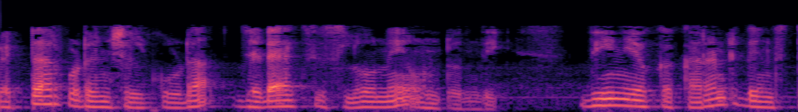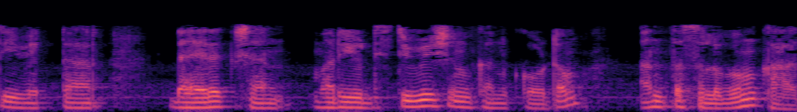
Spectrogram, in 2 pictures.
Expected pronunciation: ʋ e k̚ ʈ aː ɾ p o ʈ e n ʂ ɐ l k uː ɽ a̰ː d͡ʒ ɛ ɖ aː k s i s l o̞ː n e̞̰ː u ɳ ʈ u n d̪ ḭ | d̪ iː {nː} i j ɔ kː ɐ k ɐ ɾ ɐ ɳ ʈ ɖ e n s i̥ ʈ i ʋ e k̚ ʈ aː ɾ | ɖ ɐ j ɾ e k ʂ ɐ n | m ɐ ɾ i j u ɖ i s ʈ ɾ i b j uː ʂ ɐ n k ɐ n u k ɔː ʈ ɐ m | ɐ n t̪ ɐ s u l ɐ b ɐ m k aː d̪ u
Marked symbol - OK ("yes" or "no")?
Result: no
